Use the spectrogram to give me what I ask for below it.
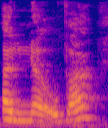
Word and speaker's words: ANOVA: lesson 11 is called ANOVA ANOVA 8 and OVA and you pronounce that ANOVA this is the last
